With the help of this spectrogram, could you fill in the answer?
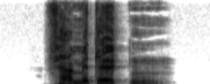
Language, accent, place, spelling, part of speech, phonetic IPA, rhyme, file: German, Germany, Berlin, vermittelten, adjective / verb, [fɛɐ̯ˈmɪtl̩tn̩], -ɪtl̩tn̩, De-vermittelten.ogg
- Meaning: inflection of vermitteln: 1. first/third-person plural preterite 2. first/third-person plural subjunctive II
